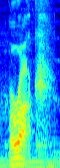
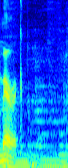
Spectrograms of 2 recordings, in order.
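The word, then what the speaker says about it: Marrok: of Ahsoka is that we actually heard his name pronounced and the inflection is on the uh is on the latter half of the name I didn't expect that I was calling him Merrick but it's morocc o I think I get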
